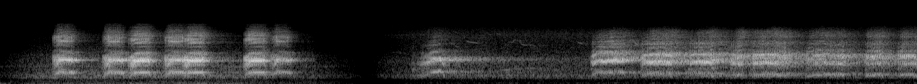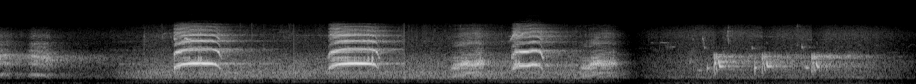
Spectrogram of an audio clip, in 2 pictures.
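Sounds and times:
common raven croaks, clicks and whistle-like notes: 0:00.3 - 0:03.2, 0:04.1 - 0:05.2, 0:05.9 - 0:15.5.

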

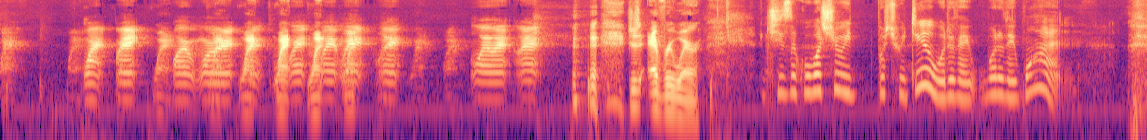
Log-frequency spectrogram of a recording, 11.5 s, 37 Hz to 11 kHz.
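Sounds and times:
person imitating ducks quacking: 0:00.0 - 0:05.5
speech: 0:00.8 - 0:03.7, 0:05.9 - 0:10.7.

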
